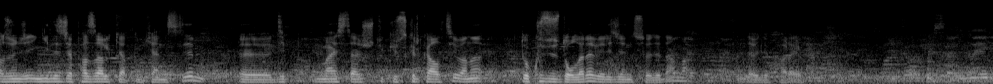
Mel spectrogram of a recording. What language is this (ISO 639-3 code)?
tur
